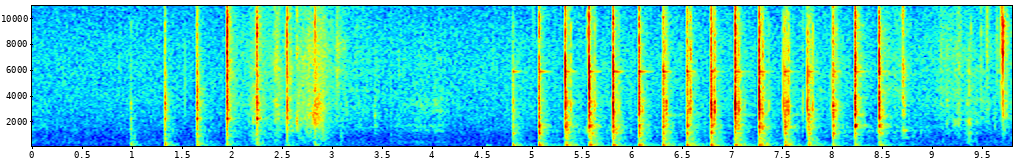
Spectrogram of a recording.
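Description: A small hammer taps rapidly on metal.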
